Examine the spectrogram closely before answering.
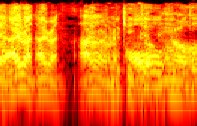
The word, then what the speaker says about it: Iran: 네, 아이란. 아이런 이렇게 있죠. 본토 발음이 나온대요, 지금.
